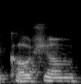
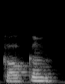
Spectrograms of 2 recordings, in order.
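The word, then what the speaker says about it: Cochem: river okay nice reflection i messed up the pronunciation of the city koshum kokum yeah that's right the maker will send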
